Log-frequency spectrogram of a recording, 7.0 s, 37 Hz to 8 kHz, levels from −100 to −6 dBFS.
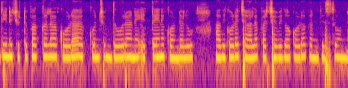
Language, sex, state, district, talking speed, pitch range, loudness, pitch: Telugu, female, Andhra Pradesh, Krishna, 95 wpm, 240-255 Hz, -18 LUFS, 245 Hz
